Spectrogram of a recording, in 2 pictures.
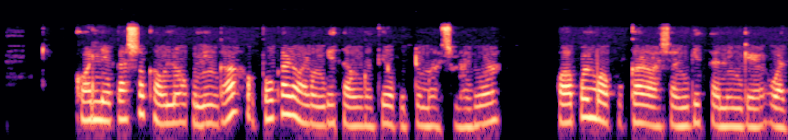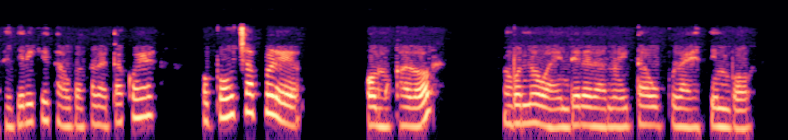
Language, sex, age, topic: Oshiwambo, female, 25-35, finance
